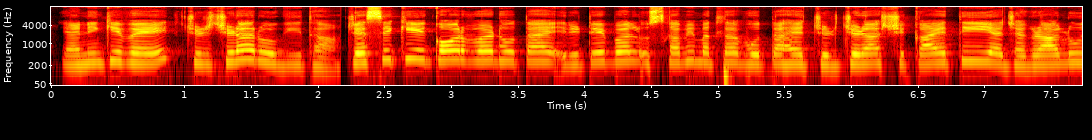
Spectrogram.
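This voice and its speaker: A woman teaching English vocabulary in Hindi, who explains each word and reads the English examples slowly and deliberately. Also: fairly high pitch. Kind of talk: Hindi-language vocabulary lesson.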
